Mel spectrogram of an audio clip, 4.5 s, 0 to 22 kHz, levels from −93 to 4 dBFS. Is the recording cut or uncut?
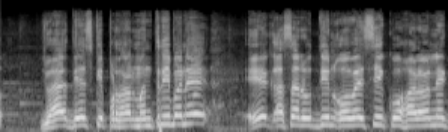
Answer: cut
